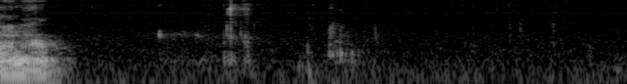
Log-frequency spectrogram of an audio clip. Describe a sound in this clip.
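A man sips and gulps a drink.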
